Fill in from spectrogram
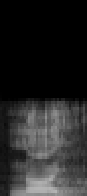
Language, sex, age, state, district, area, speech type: Tamil, male, 30-45, Tamil Nadu, Erode, rural, read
